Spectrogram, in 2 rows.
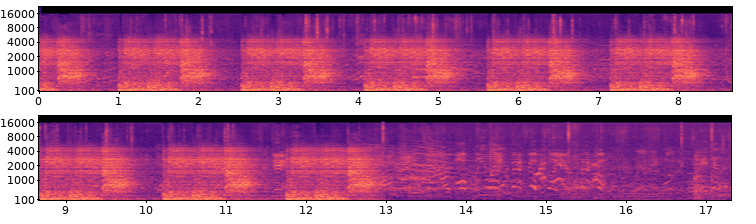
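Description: Voices chanting a sideline cheer in unison on a steady beat, one loud call about every one and a half seconds, nine times, stopping about 13 seconds in.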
